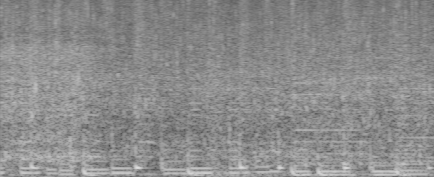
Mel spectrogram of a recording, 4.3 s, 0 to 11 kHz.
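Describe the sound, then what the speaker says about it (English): Water runs steadily through a pondless backyard waterfall stream on a property in Brentwood, BC, a continuous close trickle and splash with a low rhythmic pulsing underneath, no talk. "We have a property with 2 pondless waterfalls here."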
